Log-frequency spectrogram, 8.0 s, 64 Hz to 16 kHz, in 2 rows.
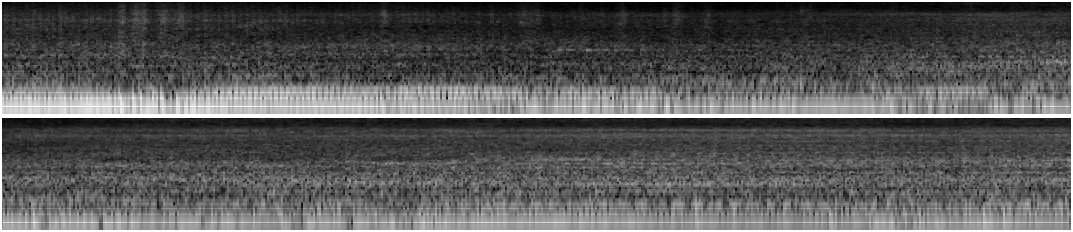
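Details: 1986 Ford Ranger 2.3L idling: low, lumpy idle with uneven beat and occasional stumbles; rough idle. Owner has had ongoing misfires despite changing many parts, later thinks it's only slightly misfiring; cause unknown.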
